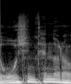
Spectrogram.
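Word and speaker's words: 応神天皇: 왕이었던 응신이라 인물이 있는데 일본 발음은 이제 오신 테노라 합니다 이제 이렇게 얘기를 해요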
